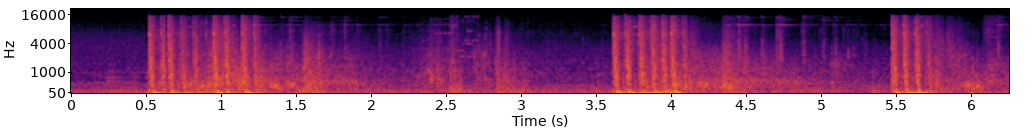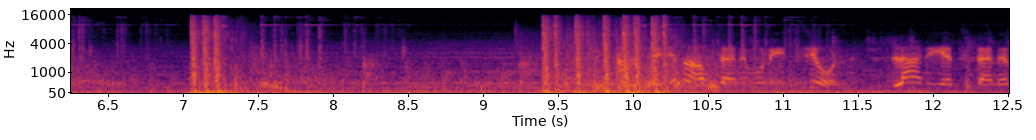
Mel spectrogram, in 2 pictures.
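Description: Gunfire in the shooter game Warface comes in several sharp, loud bursts of rapid automatic shots separated by short pauses, with a steady low game ambience underneath.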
